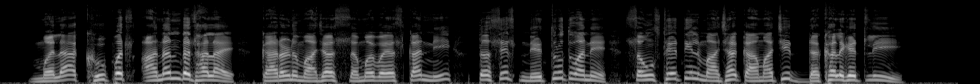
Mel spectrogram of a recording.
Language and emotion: Marathi, happy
